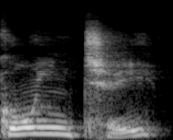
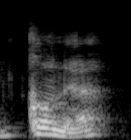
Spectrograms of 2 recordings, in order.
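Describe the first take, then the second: First: Both words are said fully and separately. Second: The words run together with sounds dropped. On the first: "instead of saying going to" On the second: "they say gonna, So that's elision. That's informal English"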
